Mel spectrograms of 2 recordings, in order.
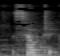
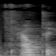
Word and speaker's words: Celtic: There are so many products out there, and I've mentioned, you know, the Celtic salt or Celtic salt, depending on how you pronounce it, provides you the minerals for your body.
